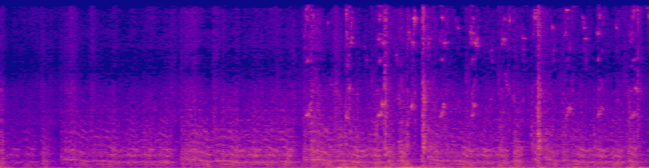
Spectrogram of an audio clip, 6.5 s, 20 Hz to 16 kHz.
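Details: 1967–70 Dodge A108 van, 318 V8 with a three-on-the-tree manual, timing issues, old starter: irregular chugging crank with uneven puffs that never catches; it blew debris out the tailpipe, and the owner suspects a packed muffler.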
